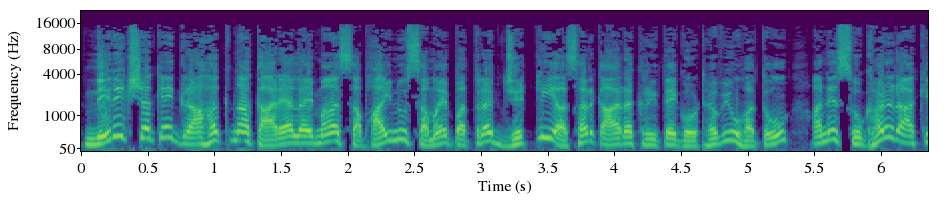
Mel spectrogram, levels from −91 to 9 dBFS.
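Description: Hard clipping runs through the whole of this speech clip: the signal is driven about 6 dB past what a stage in the chain can pass, so the loudest peaks, a small share of samples, are sheared flat, adding high harmonics heard as crackle on loud syllables.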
